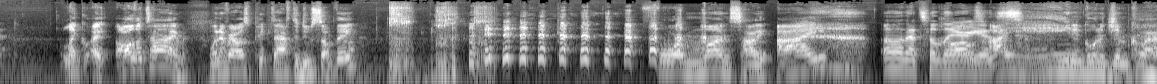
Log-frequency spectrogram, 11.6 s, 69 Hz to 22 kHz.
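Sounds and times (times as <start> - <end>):
speech: 0.6 - 3.7, 4.7 - 5.9, 6.6 - 11.5
voice imitating a fart made by a shoe: 3.9 - 5.0
laughter: 4.5 - 7.5.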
